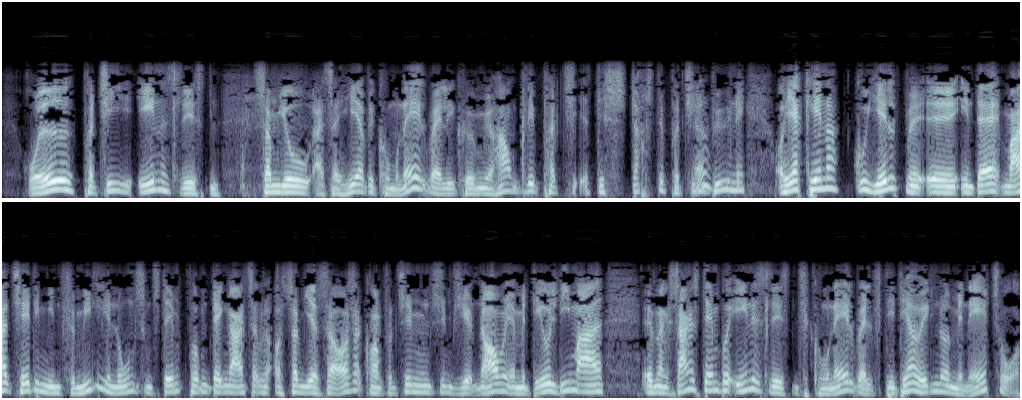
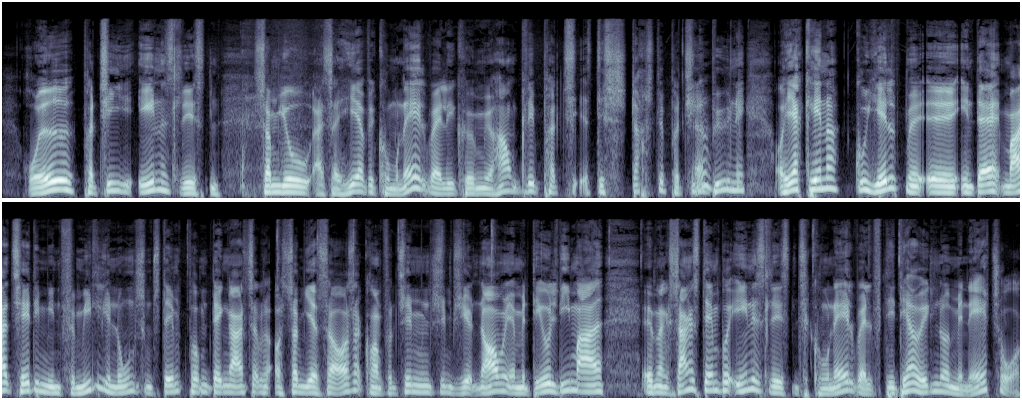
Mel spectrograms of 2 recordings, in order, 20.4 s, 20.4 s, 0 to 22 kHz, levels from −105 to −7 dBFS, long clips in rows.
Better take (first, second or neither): second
